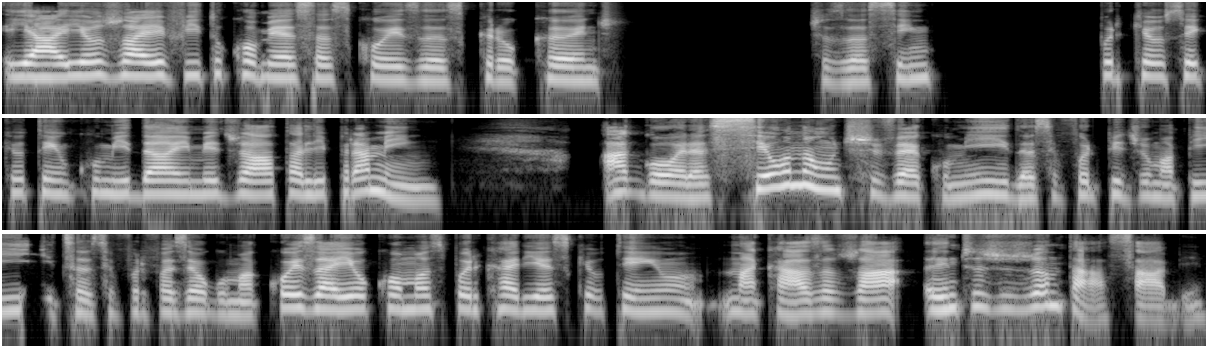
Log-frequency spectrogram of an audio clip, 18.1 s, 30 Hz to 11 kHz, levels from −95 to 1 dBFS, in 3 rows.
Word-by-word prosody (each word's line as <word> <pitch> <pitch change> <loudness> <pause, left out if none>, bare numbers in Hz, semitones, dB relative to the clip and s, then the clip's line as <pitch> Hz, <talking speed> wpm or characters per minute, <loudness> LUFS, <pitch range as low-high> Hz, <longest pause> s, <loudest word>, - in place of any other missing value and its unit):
e 215 +1 +1
aí 210 +1 +6
eu 235 +1 +3
já 225 0 +5
evito 235 +2 -1
comer 225 -4 0
essas 200 -1 +1
coisas 180 -2 -3
crocantes, 180 0 -3 1.2
assim, 195 +4 -4 0.8
porque 235 -1 -6
eu 215 - -3
sei 220 +2 -1
que 220 - -10
eu - - -8
tenho 205 -3 -3
comida 205 -1 +1
imediata 200 0 +1
ali 200 0 -2
para 220 +2 +1
mim. 155 -10 -4 0.8
Agora 185 -6 +3
se 265 - +6
eu 295 +4 +5
não 285 -6 +3
tiver 190 -6 +3
comida, 175 0 -5
se 180 +3 -4
for 195 +4 -7
pedir 190 -3 -7
uma 170 -2 -5
pizza, 185 -2 -6
se 180 - -9
for 185 +4 -13
fazer 180 -1 -3
alguma 160 -3 -3
coisa, 225 +1 +3
aí 205 0 +6
eu 210 - +1
como 210 0 -2
as 215 - -4
porcarias 205 -2 -1
que 220 - -10
eu 195 - -12
tenho 190 +1 -4
na 170 - 0
casa 175 +4 +1
já 175 +2 +5
antes 225 +4 -2
de 215 0 -3
jantar, 245 - -1
sabe. 125 +2 -3
200 Hz, 175 wpm, -17 LUFS, 180-220 Hz, 1.2 s, aí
